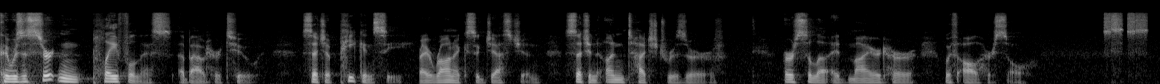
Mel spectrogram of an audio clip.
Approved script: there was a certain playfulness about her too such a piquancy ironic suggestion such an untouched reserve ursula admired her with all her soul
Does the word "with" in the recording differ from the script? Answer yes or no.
no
